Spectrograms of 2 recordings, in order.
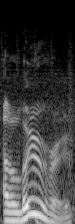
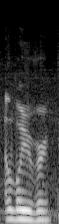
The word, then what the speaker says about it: Uluru: But anyway, we are here today at Uluru in Australia. I think that's how you pronounce it. But yes, Uluru.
